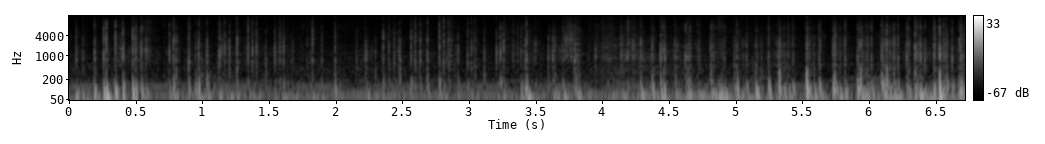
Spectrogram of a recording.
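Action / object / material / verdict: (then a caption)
tap / small leather bifold wallet / leather / none. A small dark leather bifold wallet, held in both hands, is tapped and scratched with long fingernails. A dense, steady stream of quick taps and scratchy strokes comes through, mostly deep and thumpy, with sharp clicks and brief bright scratching on top.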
